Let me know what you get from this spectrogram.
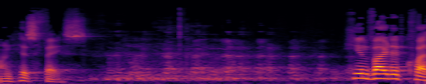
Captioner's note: chuckling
